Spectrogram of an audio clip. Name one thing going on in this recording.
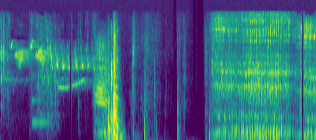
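A wooden chest shuts with a thud.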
